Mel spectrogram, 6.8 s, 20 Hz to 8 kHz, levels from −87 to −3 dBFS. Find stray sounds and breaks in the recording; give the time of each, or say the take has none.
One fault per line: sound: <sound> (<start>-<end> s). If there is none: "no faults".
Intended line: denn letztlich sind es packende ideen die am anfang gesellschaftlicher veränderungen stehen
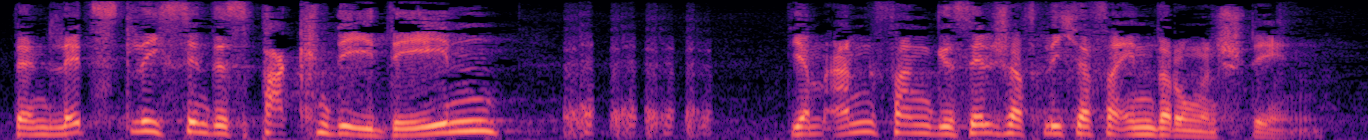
sound: laugh (2.8-3.6 s)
